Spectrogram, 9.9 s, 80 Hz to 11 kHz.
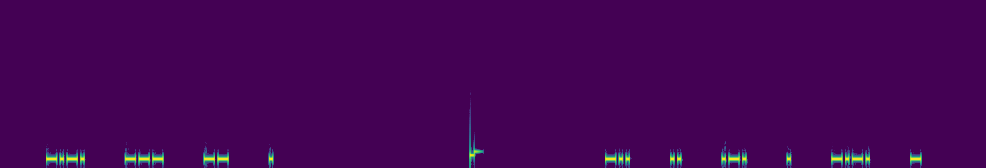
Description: Morse code, heard as a keyed tone, about 36 wpm, spaced as for 16 wpm, 700 Hz. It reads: COME DIRECT
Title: 4x Character Spacing - Top 500 Words - 35wpm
